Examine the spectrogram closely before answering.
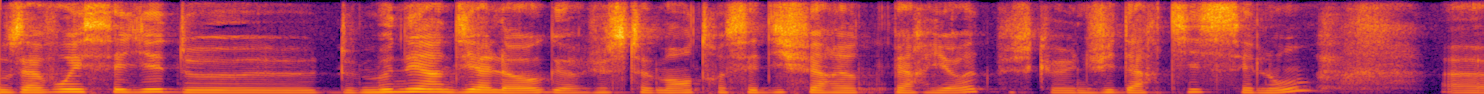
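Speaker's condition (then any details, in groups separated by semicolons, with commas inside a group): No condition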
